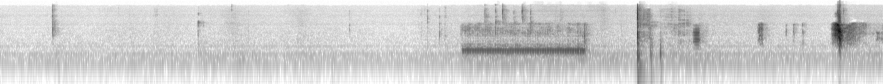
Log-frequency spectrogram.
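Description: A phone call is placed: a few faint clicks, then a steady electronic tone lasting just over a second, followed by scattered clicks and a brief louder blip near the end, all fairly quiet.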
